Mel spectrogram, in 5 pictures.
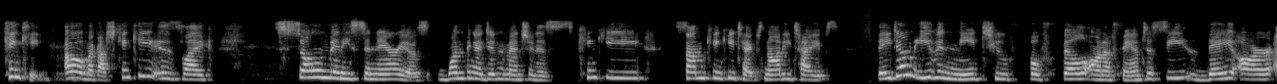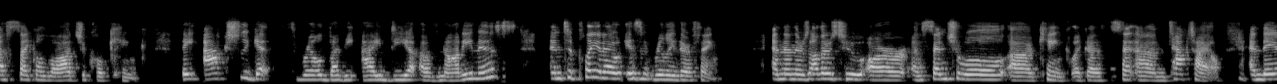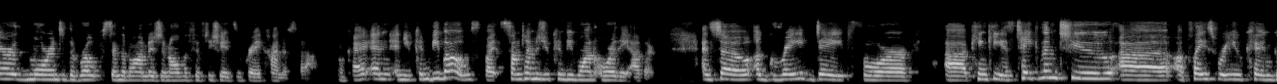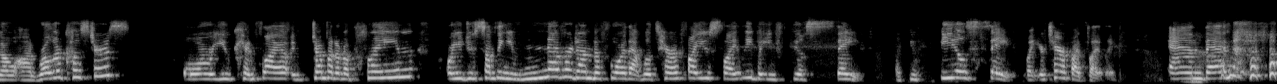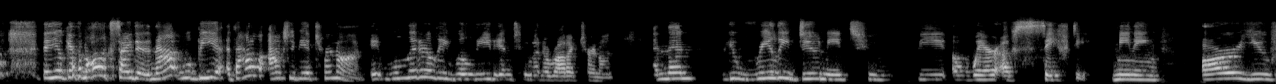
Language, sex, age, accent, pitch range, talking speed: English, female, 30-49, American, 215-285 Hz, 190 wpm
